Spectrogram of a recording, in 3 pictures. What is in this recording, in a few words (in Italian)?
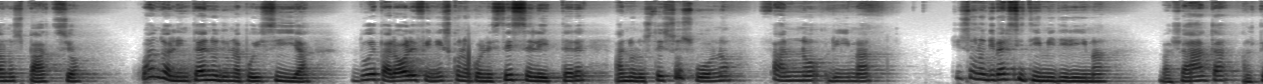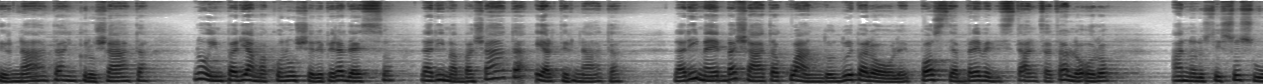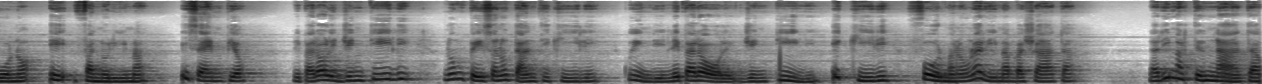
Vocale sul testo poetico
